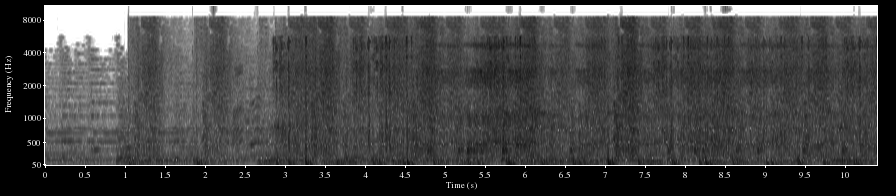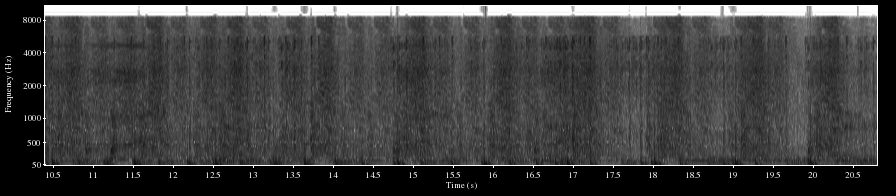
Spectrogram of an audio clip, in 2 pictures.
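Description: Game turrets fire rapid shots.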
